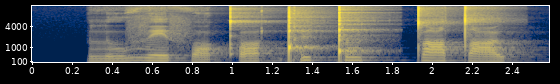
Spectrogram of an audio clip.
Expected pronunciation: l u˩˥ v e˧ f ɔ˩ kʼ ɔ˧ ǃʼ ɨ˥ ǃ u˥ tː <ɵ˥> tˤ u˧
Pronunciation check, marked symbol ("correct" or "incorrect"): incorrect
